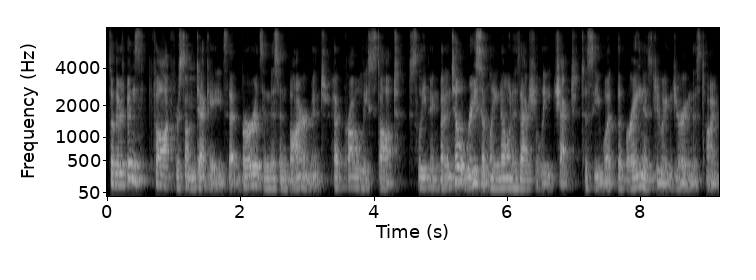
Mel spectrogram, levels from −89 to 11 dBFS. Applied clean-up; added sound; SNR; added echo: neural mask model DeepFilterNet 3.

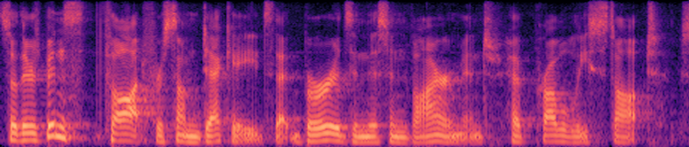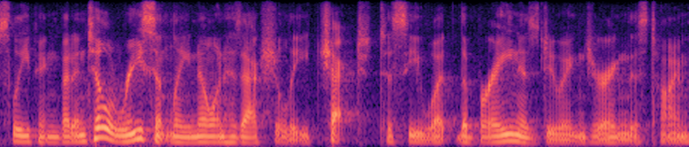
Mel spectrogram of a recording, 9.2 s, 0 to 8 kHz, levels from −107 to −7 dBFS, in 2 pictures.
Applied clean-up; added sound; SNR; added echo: none; none; none; none.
